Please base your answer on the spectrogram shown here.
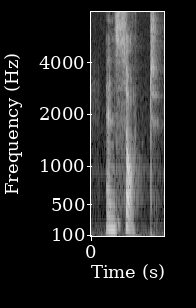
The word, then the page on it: sort: IPA: [sɔʈ]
